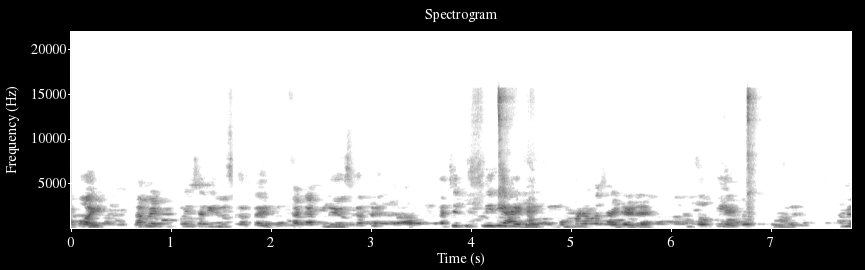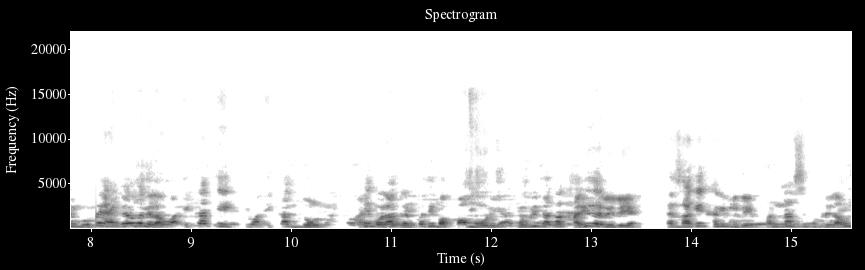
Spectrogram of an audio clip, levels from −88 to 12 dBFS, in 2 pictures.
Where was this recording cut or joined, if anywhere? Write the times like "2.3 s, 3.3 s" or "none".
8.0 s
